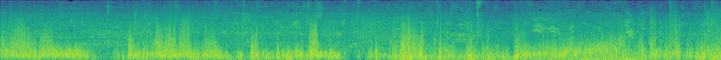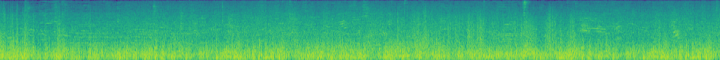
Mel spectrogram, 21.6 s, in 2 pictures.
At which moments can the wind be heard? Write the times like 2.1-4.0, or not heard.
0.0-21.5.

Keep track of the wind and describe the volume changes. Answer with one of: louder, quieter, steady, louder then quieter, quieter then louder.
steady.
